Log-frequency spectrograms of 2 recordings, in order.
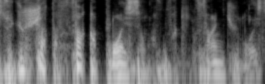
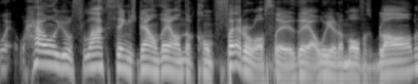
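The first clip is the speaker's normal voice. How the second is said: horrible, clumsy put-on Southern accent; 2 semitones higher than usual. Teasing the other speaker with a question, in a horrible fake Southern accent. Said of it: "that was a horrible accent".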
